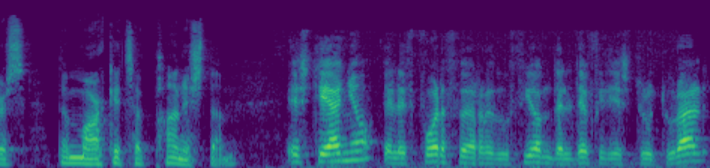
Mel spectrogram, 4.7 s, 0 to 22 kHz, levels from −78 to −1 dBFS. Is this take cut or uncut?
uncut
